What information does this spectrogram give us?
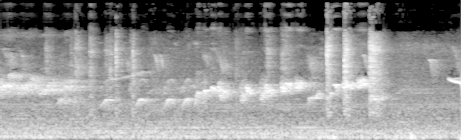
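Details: White-rumped shama of the Aceh type singing in a rapid burst: varied whistled and chirping phrases that step upward, then sharp high notes near the end, over steady low background noise.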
